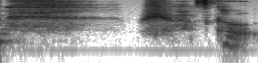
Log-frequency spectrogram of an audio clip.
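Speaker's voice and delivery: slow hushed whew; a whispered shiver; breathy whisper. Real, not acted. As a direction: whisper it like you're still shivering. Remarking on cold house.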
